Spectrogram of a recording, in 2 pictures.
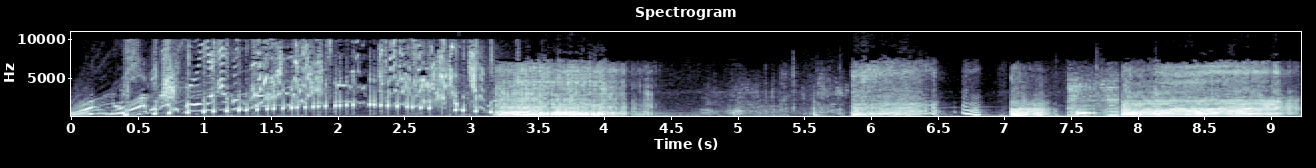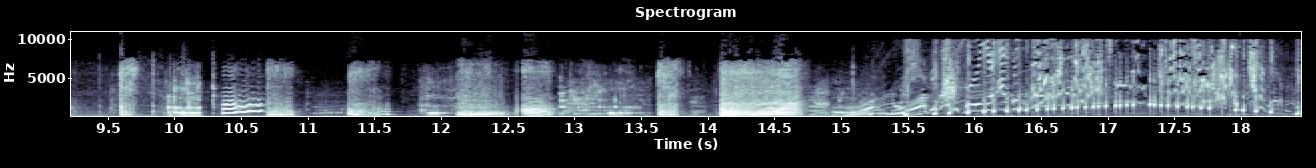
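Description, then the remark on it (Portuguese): A loud run of flatulence sounds from the bean-eating scene of the film Blazing Saddles, one after another with short gaps, some long and sputtering, others brief blasts. No one speaks. “Então a cena do, do Banzé no Oeste, em que eles estão comendo feijão, eles vão comendo e peidando, comendo e peidando, sem parar.”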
